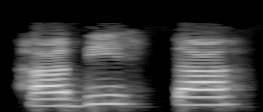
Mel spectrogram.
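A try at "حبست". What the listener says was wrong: Just with the ta is a round letter, so it should be pronounced a bit thicker.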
